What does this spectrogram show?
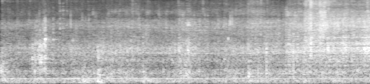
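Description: Breaded chicken, sauce and mozzarella sizzling in an electric skillet as sauce is spooned over it, a steady hiss that grows louder about three and a half seconds in.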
